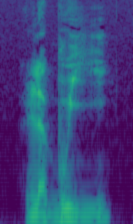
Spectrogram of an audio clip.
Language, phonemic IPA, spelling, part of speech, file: French, /bu.ji/, bouillie, verb / noun, Fr-bouillie.ogg
- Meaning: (verb) feminine singular of bouilli; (noun) 1. gruel; mash; porridge 2. paste; mixture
